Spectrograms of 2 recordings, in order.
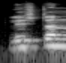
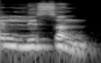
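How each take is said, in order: First: The t sound is pronounced in the middle. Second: The t sound is silent in the middle. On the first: The speaker calls it wrong. "लिस्टन नहीं बोलना" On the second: The speaker calls it right. "टी को silent रखना है"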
